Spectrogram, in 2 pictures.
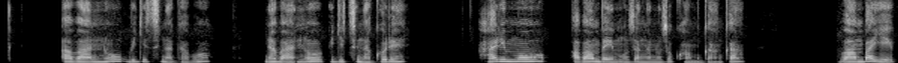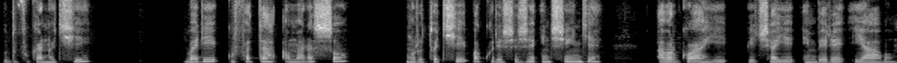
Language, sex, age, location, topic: Kinyarwanda, female, 25-35, Kigali, health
